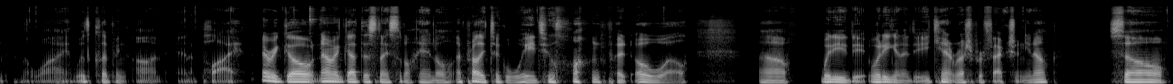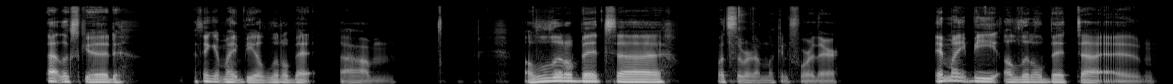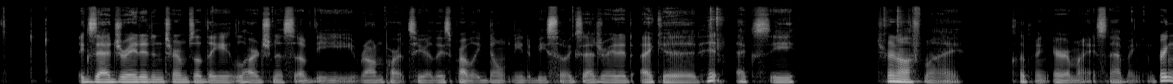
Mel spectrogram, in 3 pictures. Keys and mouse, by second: 2.3 middle click, 2.7 click, 2.8 middle click, 3.0 click, 3.1 a, 8.5 middle click, 9.9 middle click, 17.7 click, 19.1 ctrl+space, 28.6 click, 30.5 g, 34.8 click.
